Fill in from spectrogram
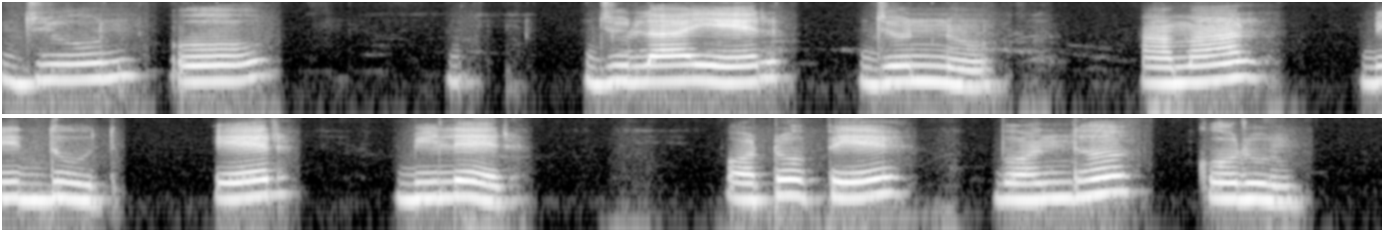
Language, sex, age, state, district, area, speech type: Bengali, female, 18-30, West Bengal, Dakshin Dinajpur, urban, read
